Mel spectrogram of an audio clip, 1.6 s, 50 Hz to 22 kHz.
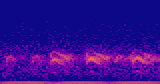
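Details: Bald eagle at the Decorah North nest, filmed by a live nature cam on 7 January 2024 at 08:36; a short series of clear, slightly falling call notes repeats about every half second over a steady low electrical hum.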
